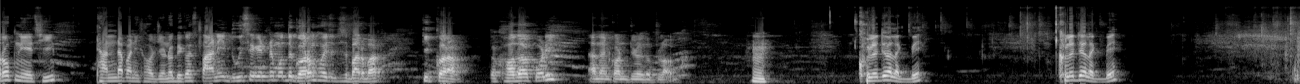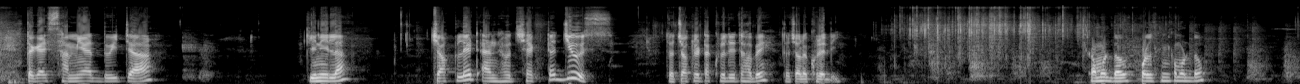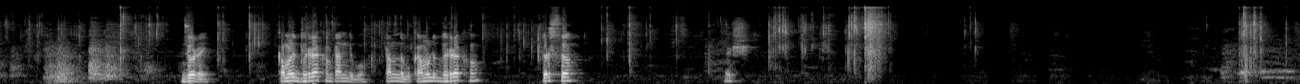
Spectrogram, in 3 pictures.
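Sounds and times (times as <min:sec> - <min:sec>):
plastic wrapper crinkling: 0:08.1 - 0:11.1, 0:11.7 - 0:13.1, 0:19.3 - 0:36.3, 0:38.1 - 0:39.0.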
